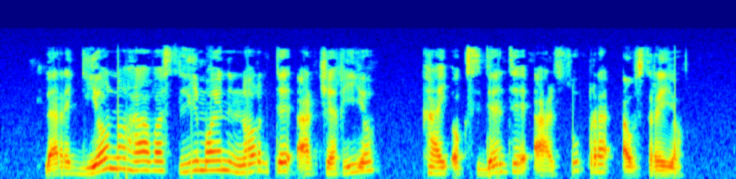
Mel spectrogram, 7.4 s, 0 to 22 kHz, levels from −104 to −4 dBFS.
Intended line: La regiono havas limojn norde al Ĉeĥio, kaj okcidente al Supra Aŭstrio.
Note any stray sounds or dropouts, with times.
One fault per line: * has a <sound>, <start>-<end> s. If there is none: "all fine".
all fine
